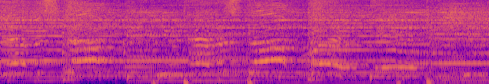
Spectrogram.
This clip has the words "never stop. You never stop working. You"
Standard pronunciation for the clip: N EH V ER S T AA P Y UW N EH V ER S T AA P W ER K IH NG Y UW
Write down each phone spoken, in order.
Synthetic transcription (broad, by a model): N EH V ER S T AA P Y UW N EH V ER S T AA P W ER IH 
